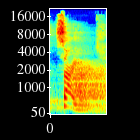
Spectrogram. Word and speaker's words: sine: the names so the first trigonometric ratio is sine and on the other side on the right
